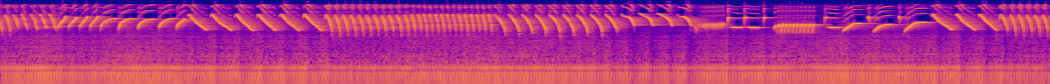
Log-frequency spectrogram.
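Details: Canary training song, sweet and clear: continuous varied sequence of falling whistles, fast trills, a low buzzy rattle and sharp chips, delivered energetically throughout with a faint steady hum underneath.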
